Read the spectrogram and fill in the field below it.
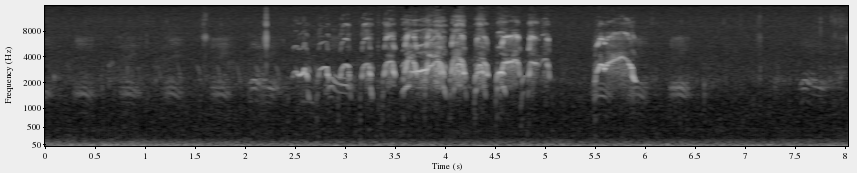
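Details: Nesting ospreys on Captiva, April 3, 2022. The male delivers a fish at breakfast time while the female feeds the babies. A fast string of thin whistled chirps over a low rumbling background ends in one longer, drawn-out squeal.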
